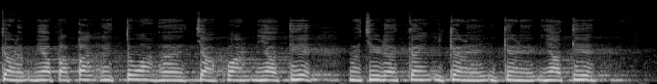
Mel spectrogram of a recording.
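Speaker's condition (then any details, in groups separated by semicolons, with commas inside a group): Hearing impairment; speech not very clear, others may not understand her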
